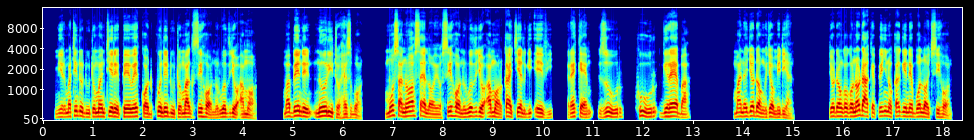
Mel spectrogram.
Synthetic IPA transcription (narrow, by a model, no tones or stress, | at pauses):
mieɾmatɪndodutomantjeɾepewekɔdkwondedutomaɡsɪɦɔnɾwod̪d͡ʒɔʔa̰mɔ̰r | mabendenoɾitoɦɛs̬bɔ̰n | mʊsanɔsɛlɔjɔsɪɦɔnɾwod̪d͡ʒɔʔamɔrkaːt͡ʃɪɛlɡɪʔevi | ɾɛkɛmzuɾ | huɾɡɪɾɛba | manɛd͡ʒɔdɔŋɡd͡ʒɔmɪdɪja̰n | d͡ʒɔdɔŋɡɔɡɔnɔdakɛpiɲnɔkaɡɪnɛbwɔlɔt͡ʃsɪɦɔ̰n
